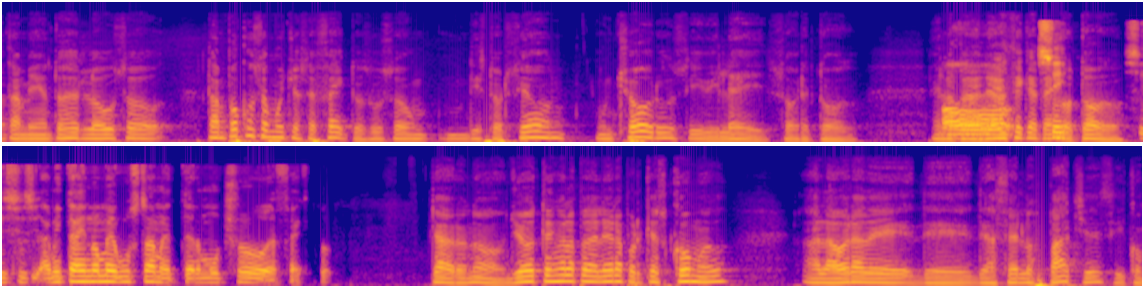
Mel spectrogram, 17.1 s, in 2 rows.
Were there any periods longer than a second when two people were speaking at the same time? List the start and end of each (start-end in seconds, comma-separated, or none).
7.0-8.4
